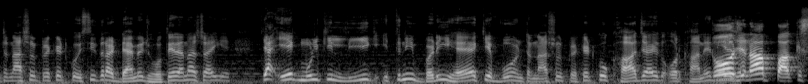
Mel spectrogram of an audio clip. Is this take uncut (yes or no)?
no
